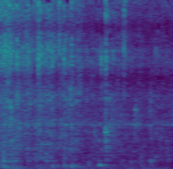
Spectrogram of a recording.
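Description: Photographic fixer being poured back into a fixer container, a steady wash of liquid running and splashing throughout, fairly close and moderately loud, with no talking.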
